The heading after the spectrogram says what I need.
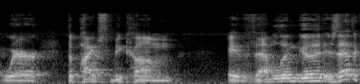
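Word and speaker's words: Veblen: the pipes become a velin good is that the correct pronunciation V I always thought the guy was German I looked him up earlier today he was American so velin I assume is the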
